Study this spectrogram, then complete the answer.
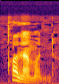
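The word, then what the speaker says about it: قَلَمٌ: This word is pronounced qalamun. So it's qa la, and it's pronounced as if there is a noon at the end. So it's pronounced as if it's qa la and mun. So notice what happens.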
